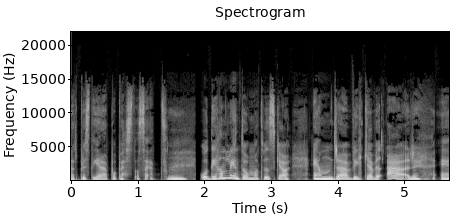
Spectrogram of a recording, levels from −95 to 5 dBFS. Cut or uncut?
cut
